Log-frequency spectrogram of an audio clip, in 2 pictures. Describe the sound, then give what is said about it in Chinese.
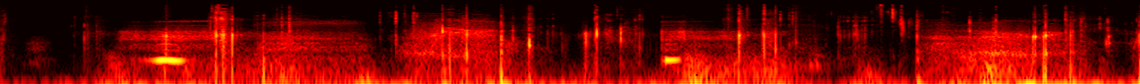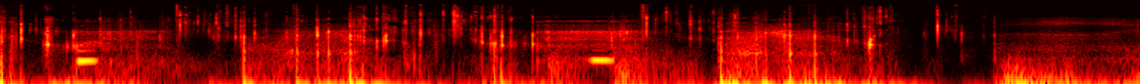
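Chewing and eating cream: wet mouth sounds and soft crunchy bites repeat many times in a steady rhythm, with light breathy gasps between them. “宝贝奶油太好吃了呀。”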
